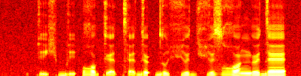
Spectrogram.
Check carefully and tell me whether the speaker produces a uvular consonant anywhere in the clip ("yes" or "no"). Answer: yes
